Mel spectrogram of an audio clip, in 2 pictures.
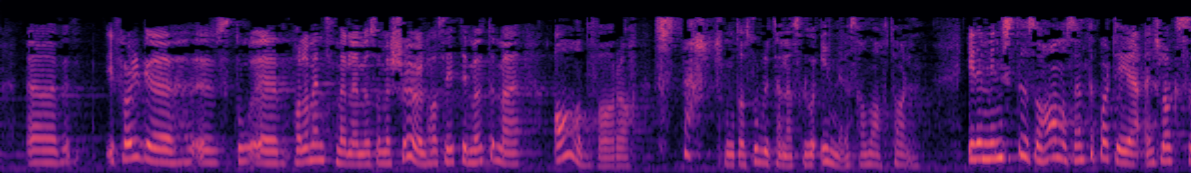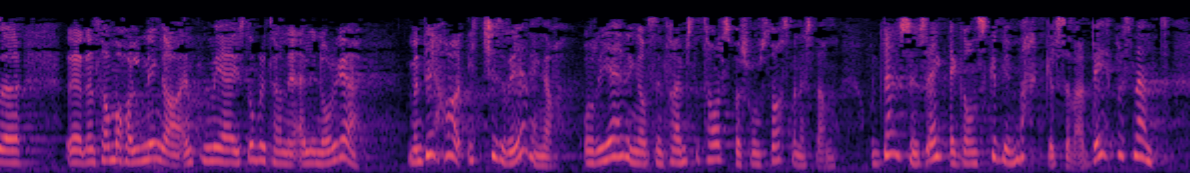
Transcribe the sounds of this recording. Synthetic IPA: ɪfœlɡəst̪upʰɑɾɭɑmɛnt̪smɛd̪lɛmːəsɔmæʂøːlɦɑsɪt̪ːɪmøːt̪əmɛʔɑːd̪ʋɑːɾɑ | st̪æɾʈmuːt̪ɑt̪st̪uːɾbɾɪt̪ʰɑnɪɑnskɑɡoːʔɪnːɪd̪ɛnsɑmːəɑːʋt̪ʰɑːlən | ɪd̪ɛmɪnst̪əsɔhɑnɔsɛnt̪əpɑʈiːəʔæ̰ɪnʂlɑks | d̪ɛnsɑmːəɦɔld̪nɪŋɑɛnt̪n̩ʋɪɪst̪uːɾbɾɪt̪ʰɑnɪɑʔɛlːəɾɪnɔɾɡə | mɛnd̪ɛhɑɾɪçːəɾɛjeːɾɪŋɑ | ʔɔɾɛjeːɾɪŋɑʋsɪnfɾɛmst̪ət̪ʰɑːlspæʂuːnst̪ɑːt̪smɪnɪst̪ə̰ɾn̩ | ɔd̪æːɾsʏnsɛɡæɡɑnskəbəmæɾkəlsəʋæ̰ɖd̪ɛpʰɾɛsɪd̪ɛnt̪

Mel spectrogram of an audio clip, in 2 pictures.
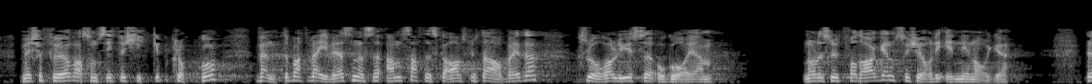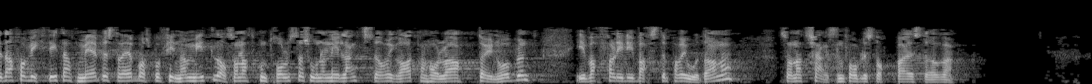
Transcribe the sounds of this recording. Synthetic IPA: mɛʃɔføːʁəʁsɔmsɪt̪ːəɾɔçɪkːəpʰɔkʰlɔkːʊʋɛnt̪əpɔɑt̪ʋæɪʋeːsən̩əsɑnsɑt̪ːəskɑɑːʋslʉt̪ɑɑʁbæɪd̪əsloːʁɑlyːsəʔɔɡoːʁjɛmː | nɔʁd̪ɛɪslʉt̪ːfɔʁd̪ɑːɡənsɔçøːʁəd̪ɪʔɪnːɪnɔ̰ʁɡə | d̪̥ɛæʁd̪æʁfɔʁʋɪkt̪ɪk̚t̪ɑt̪mɛbəst̪ʁeːbəʁɔspʰɔːfɪnːɑmɪd̪ləʁsɔnːɑt̪kʰʊnt̪ʰʁɔlːst̪ɑʂuːnənəɪlɑŋt̪st̪œʁəɡʁɑːd̪̚kʰɑnhɔlːɑd̪̥œʏnoːpənt̪ɪʋæʁt̪fɑlɪd̪iʋæʁst̪əpʰæʁɪuːd̪ənəsɔnːɑt̪ʃɑŋsənfɔʁɔbliːst̪ɔpːɑɛst̪œʁə

